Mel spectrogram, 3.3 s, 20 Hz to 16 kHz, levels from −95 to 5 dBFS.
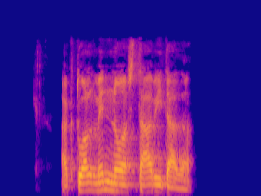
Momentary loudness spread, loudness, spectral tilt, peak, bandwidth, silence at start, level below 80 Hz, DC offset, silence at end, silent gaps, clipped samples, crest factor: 11 LU; -18 LUFS; -5 dB/octave; -4 dBFS; 7.8 kHz; 0.75 s; -64 dBFS; under 0.1%; 0.9 s; none; under 0.1%; 18 dB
